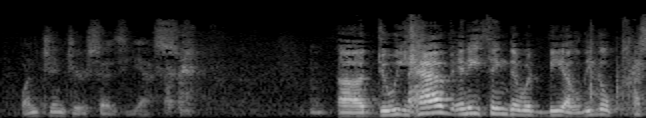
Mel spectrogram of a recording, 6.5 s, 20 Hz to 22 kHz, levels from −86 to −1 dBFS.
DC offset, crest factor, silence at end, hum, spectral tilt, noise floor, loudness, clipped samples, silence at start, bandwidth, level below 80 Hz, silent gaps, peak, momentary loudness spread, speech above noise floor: under 0.1%; 24 dB; 0 s; none; -4.5 dB/octave; -61 dBFS; -28 LUFS; under 0.1%; 0.2 s; 12.5 kHz; -80 dBFS; none; -6 dBFS; 20 LU; 32 dB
